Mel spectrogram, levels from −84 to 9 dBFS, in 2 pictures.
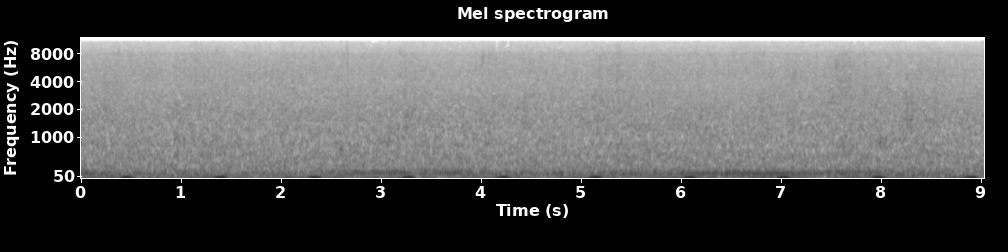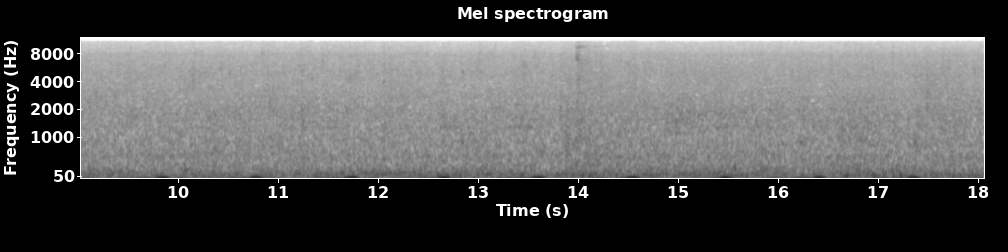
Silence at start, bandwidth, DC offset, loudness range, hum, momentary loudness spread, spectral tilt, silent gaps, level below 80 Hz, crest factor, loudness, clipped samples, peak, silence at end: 0 s; 11.5 kHz; 4%; 2 LU; none; 3 LU; -4 dB/octave; none; -30 dBFS; 14 dB; -23 LUFS; under 0.1%; -4 dBFS; 0 s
